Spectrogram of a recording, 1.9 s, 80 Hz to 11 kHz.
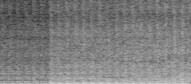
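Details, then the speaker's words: Restored 1984 Honda ATC110 three-wheeler with rebuilt top end and carburetor, on restart the single catches at once and settles into a steady, even putter with no knocks or misses: healthy idle. "What's that? No valve check. No knocking."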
